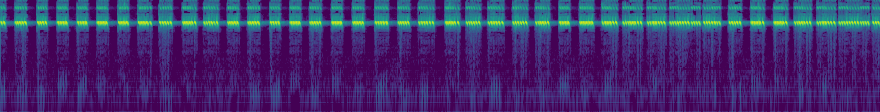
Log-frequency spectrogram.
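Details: Pair of crickets giving a steady string of shrill chirps, about four per second, the pulses merging into a near-continuous trill toward the end; background silent.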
